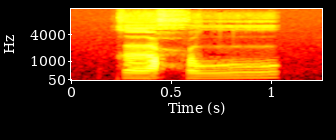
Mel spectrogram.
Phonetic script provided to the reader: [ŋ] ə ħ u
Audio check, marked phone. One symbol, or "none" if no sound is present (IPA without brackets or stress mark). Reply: k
